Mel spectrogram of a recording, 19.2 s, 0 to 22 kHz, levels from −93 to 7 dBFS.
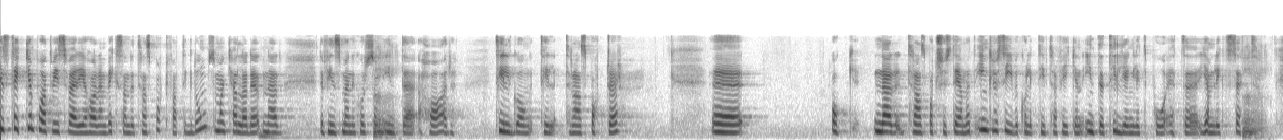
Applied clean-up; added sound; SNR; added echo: none; Fart; 7 dB; none.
